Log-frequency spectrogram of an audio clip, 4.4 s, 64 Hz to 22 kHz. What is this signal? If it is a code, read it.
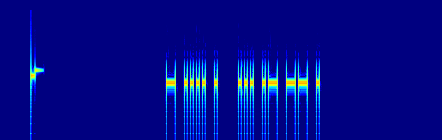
Morse code, heard as a keyed tone, about 40 wpm, 700 Hz. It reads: THE SAME
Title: Sets of 2 Words 40wpm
